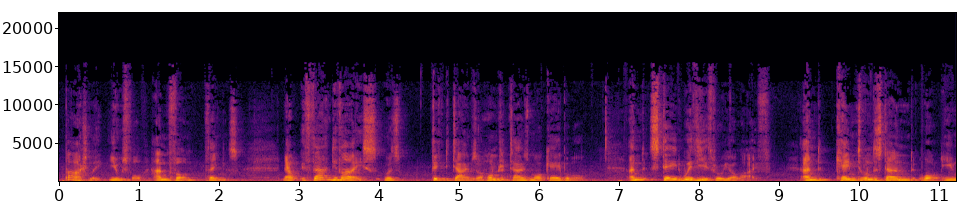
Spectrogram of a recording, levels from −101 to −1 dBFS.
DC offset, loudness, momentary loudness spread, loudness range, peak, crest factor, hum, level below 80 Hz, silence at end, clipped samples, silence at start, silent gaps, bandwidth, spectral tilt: under 0.1%; -30 LUFS; 16 LU; 3 LU; -10 dBFS; 20 dB; none; -52 dBFS; 0 s; under 0.1%; 0 s; none; 15.5 kHz; -6 dB/octave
